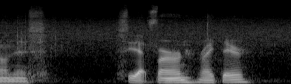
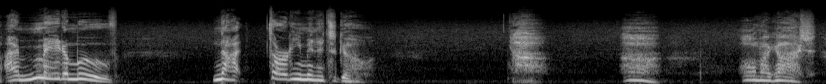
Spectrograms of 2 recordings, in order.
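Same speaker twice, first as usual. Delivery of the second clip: high, heavy-sighing, trembling voice; breathless excitement; 11 semitones higher than usual. Real, not acted. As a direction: catch your breath between gasps of disbelief. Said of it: "I gotta calm down".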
